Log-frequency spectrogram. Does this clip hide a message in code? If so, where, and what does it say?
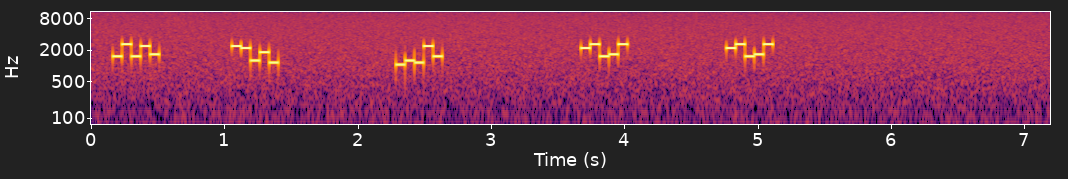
Yes: five-tone selective call (ZVEI) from 0.2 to 5.1 s, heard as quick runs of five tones, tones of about 70 ms. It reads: 55506 09372 13205 99566 99566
